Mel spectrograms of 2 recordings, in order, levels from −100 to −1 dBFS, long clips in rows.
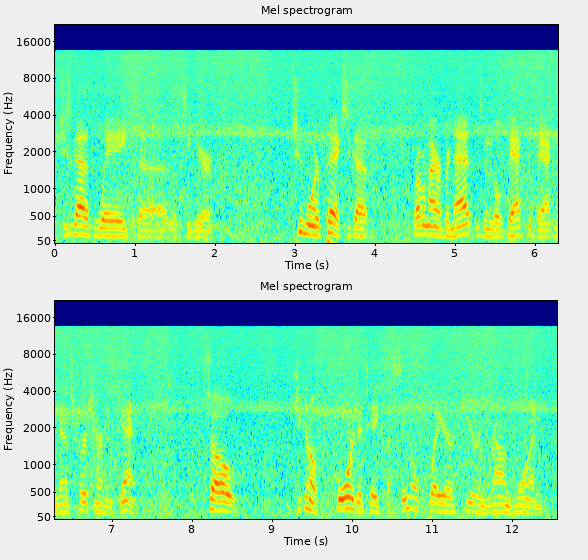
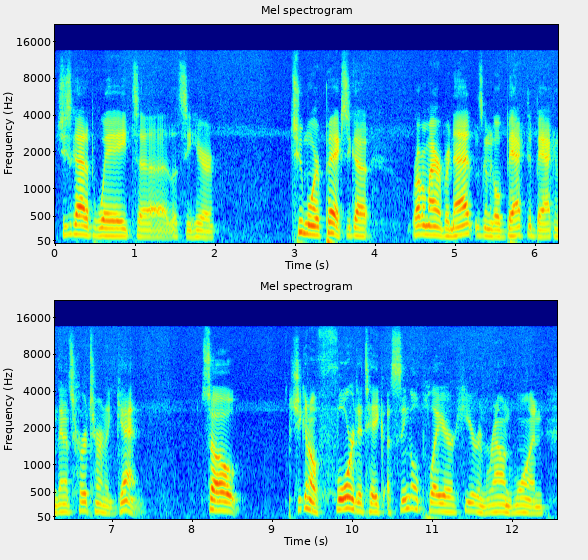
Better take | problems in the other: second | hiss; loud; throughout; 4 dB below the speech; faint in the second

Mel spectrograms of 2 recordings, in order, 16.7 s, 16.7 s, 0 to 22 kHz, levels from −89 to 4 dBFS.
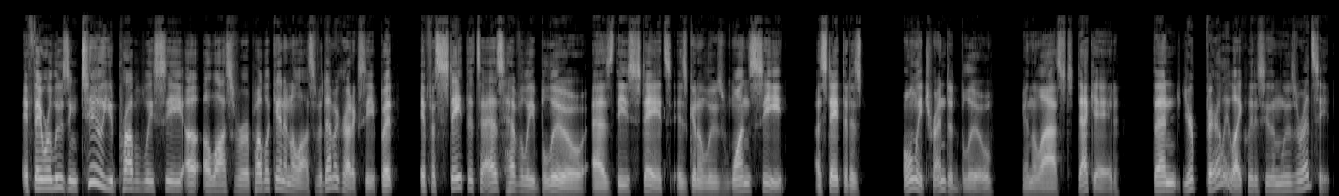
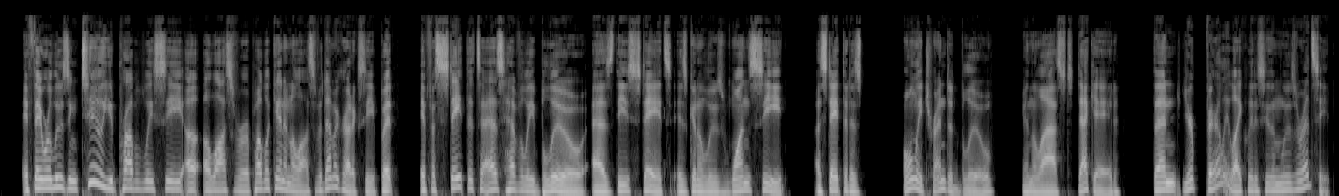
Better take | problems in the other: second | thin; somewhat; fading below 300 Hz

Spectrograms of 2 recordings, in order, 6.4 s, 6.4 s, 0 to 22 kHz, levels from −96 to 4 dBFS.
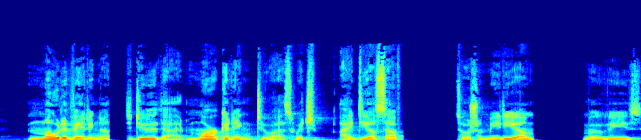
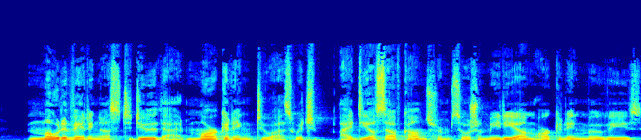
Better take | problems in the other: second | audio cutting out; at 1 s, at 4 s for 0.5 s and at 5.5 s

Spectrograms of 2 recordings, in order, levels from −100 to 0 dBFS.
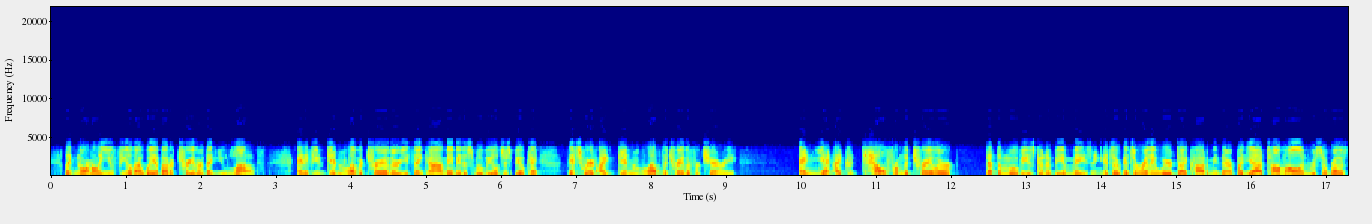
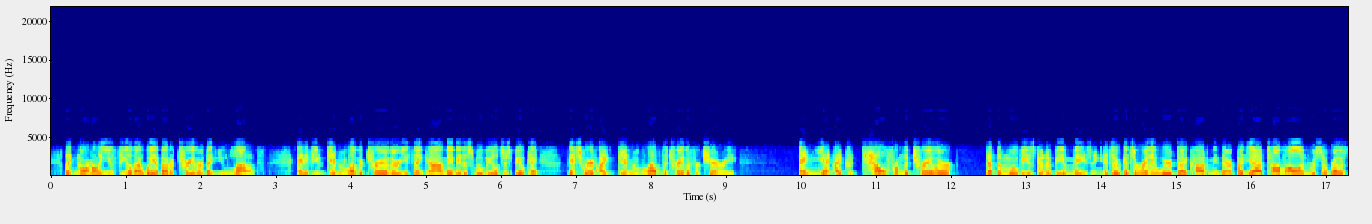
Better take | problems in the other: neither | phone-call audio; the same in both

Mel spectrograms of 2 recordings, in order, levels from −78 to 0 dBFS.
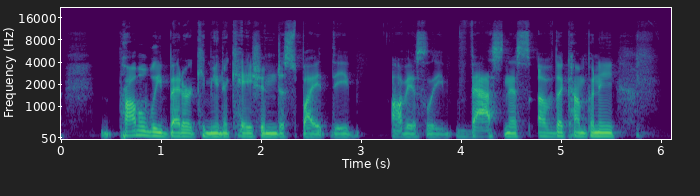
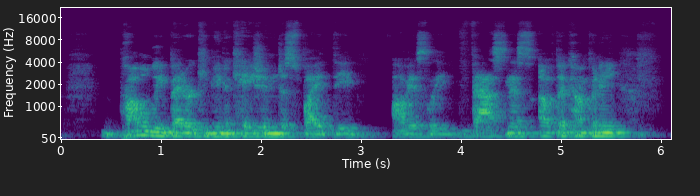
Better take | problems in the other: first | room echo; slight; dies away in 0.4 s // off-mic speech; far

